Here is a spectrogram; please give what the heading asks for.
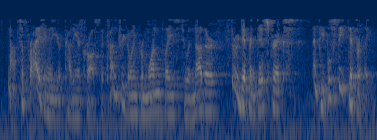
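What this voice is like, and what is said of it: Slight Scottish accent. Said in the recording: “I think I have my own accent, which distinguishes where I'm from ... my friends back home tell me I do sound a bit Scottish from time to time ... whether I have a obvious Scottish accent”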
